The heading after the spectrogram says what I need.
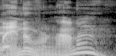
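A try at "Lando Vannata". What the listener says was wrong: Did you say Vernata? There's no R, man.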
